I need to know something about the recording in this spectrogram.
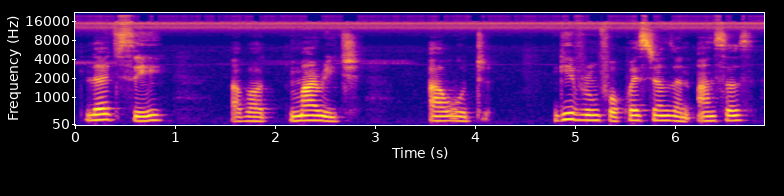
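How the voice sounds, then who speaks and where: Slow-speaking woman with a lowish voice. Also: darkish tone. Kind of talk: prepared spoken answer, explanatory.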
